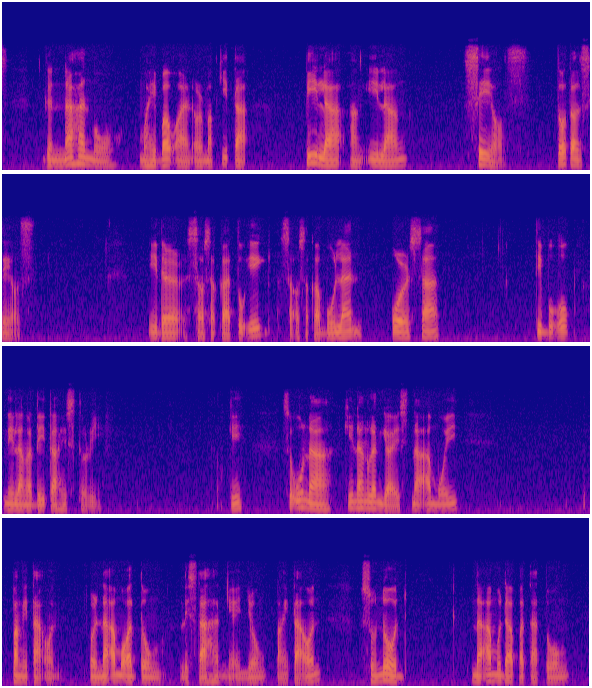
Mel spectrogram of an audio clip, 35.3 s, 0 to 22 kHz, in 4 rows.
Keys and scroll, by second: 21.3 Down, 23.1 Left.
